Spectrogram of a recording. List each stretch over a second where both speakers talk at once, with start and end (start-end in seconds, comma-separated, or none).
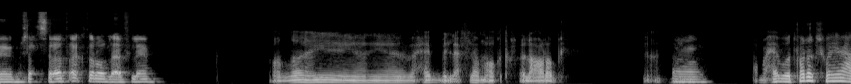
none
